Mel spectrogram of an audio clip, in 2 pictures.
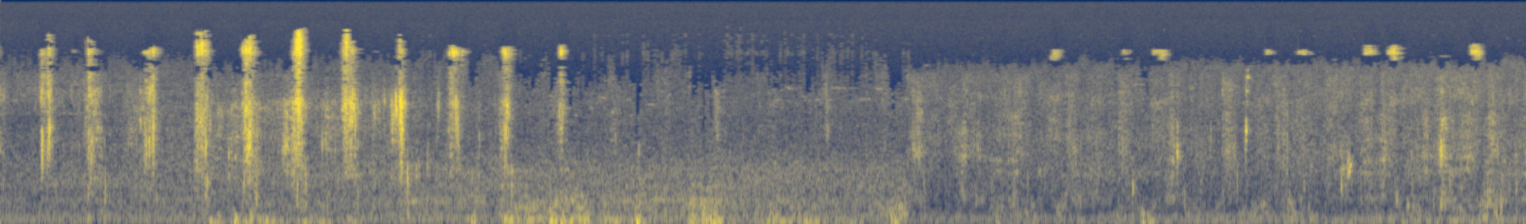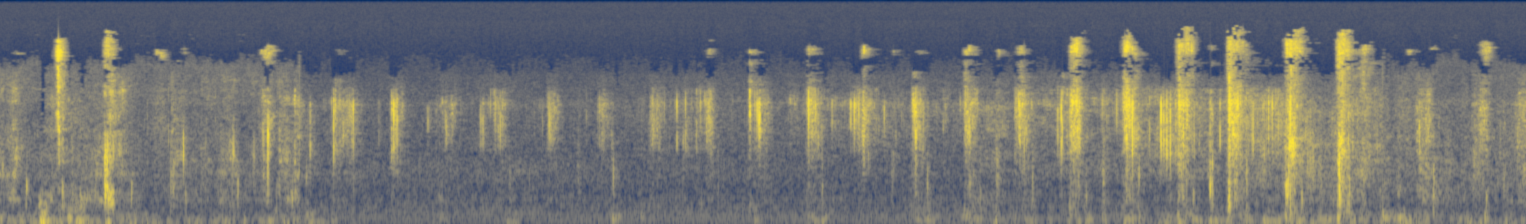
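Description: Hiker's footsteps walking steadily along a muddy trail, about two steps a second.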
